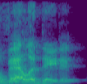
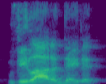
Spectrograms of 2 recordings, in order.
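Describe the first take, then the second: First: Said in the usual way. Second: "Validated" said loudly as vee-LAH-duh-dated; mispronounced validated. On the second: Pretend. Playing on the word for viewers, "Validated" as vee-LAH-duh-dated. Mangles the word, then corrects it.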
